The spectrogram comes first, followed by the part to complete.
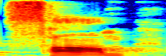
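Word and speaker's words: psalm: और दूसरा वर्ड है साम, तो इसमें भी हमने ये जो पी है इस लेटर की साउंड को जो है प्रोनाउंस नहीं किया है।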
